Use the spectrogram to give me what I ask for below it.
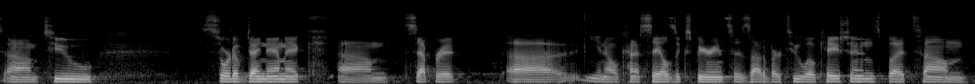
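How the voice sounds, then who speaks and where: An American man speaking through a face mask, explaining his work on a panel in a halting, measured way. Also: fairly low pitch, darkish tone, clear, resonant tone. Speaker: produce manager, panelist.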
